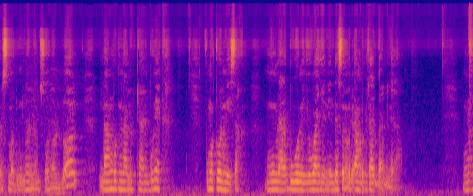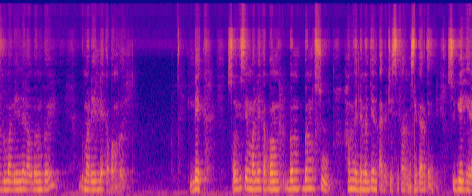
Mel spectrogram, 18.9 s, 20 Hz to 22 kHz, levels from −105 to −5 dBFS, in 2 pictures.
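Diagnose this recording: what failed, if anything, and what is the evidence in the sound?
Codec stage: a grainy, rough texture runs through the speech, with no MP3-style swirl. That points to likely Opus compression near 16 kbps, filling starved bands with noise.

Storage or network stage: chunks out of order at 0.5–1.0 s, 7.0–7.5 s and 17.0–18.0 s. Pieces of about 250 ms play late, heard as jumbled moments. Unlike dropouts, nothing is missing.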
